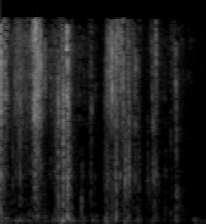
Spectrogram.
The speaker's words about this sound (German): Ich krame mal weiter hier.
